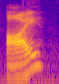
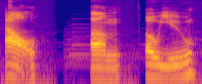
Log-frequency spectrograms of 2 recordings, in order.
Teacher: Diphthong meaning two vowel sounds combined. Like I, even though we think of that as a long vowel sound, that is two vowel sounds, ah and e. Similarly with ow, ou.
